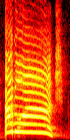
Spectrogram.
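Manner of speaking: long, high, loud cry of alarm; slow drawn-out scream; screamed warning. Acted. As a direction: yell it across the mountain.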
